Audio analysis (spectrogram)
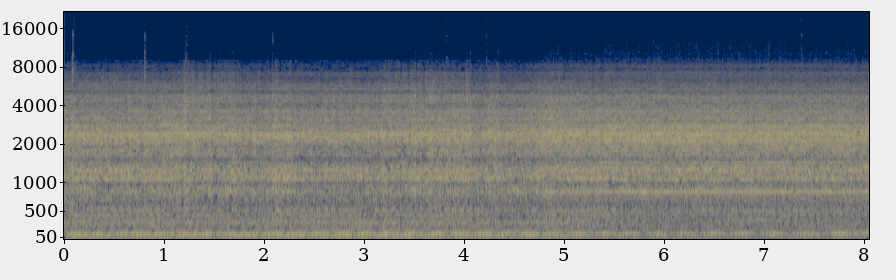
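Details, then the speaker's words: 1946-48 Sparton model 6-26 tube radio, first power-up after new tubes and components: loud hiss and crackle with pulsing low buzz; poor reception, out of alignment, plus interference from fan and halogen lamps. "yeah it's definitely alignment got some interference from our fan that's on and our H hallogen lamps in here so if I was turn the light off that would go away"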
